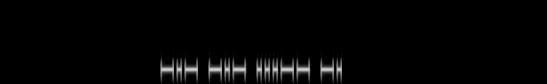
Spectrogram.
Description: Morse code, heard as a keyed tone, about 30 wpm, 700 Hz. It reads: KK3N
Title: USA Call Signs - 4 Characters - 30wpm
